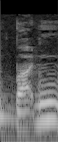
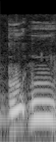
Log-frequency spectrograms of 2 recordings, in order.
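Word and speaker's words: Boutin: yeah I didn't real if you had called Mr Anthony button instead of botin that would be a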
